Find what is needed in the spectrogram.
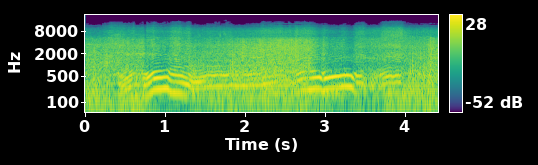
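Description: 85cc two-stroke motocross bike engine revving hard under the rider, its pitch climbing steeply about a second in, dropping back, holding, then rising and dipping again near the end with throttle and gear changes. Wind rumble on the helmet-mounted camera sits underneath.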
